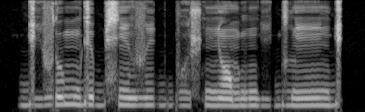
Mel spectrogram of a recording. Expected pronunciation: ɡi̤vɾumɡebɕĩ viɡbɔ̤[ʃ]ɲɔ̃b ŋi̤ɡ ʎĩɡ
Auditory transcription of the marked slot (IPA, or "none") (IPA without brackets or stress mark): ʃ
